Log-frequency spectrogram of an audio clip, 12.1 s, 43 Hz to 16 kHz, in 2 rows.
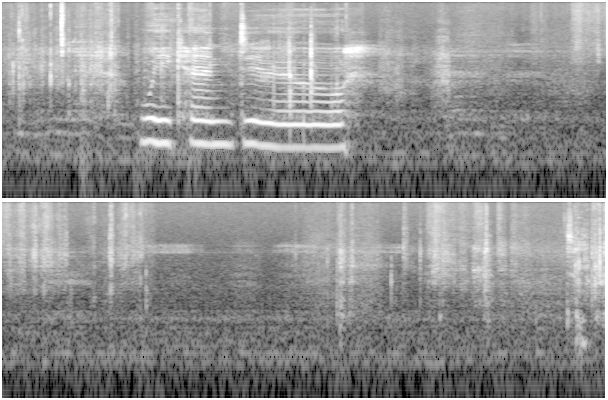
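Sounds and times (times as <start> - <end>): paper sticker sheets rustling: 0.0 - 1.7, 5.7 - 7.6, 9.3 - 12.0.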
